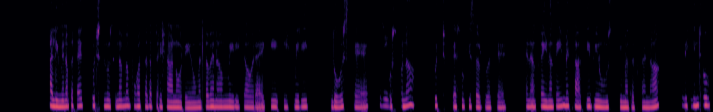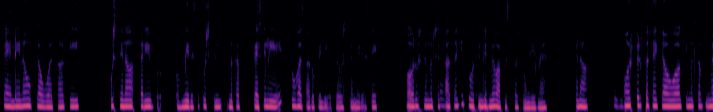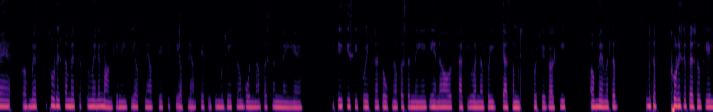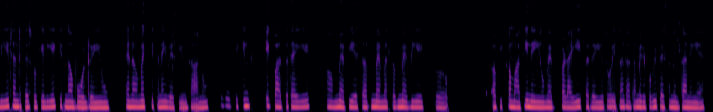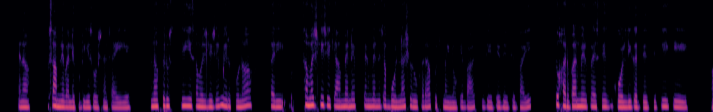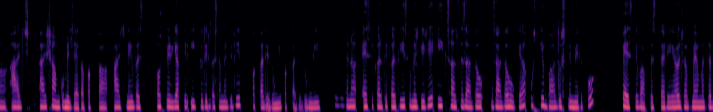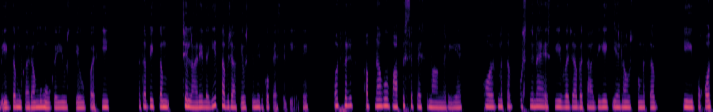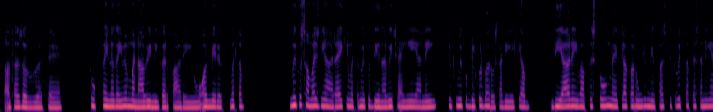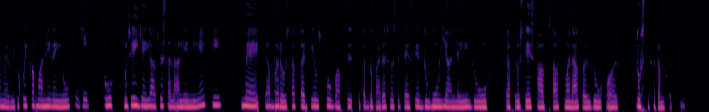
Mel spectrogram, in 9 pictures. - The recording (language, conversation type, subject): Hindi, advice, किसी पर भरोसा करने की कठिनाई
- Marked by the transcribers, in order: tapping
